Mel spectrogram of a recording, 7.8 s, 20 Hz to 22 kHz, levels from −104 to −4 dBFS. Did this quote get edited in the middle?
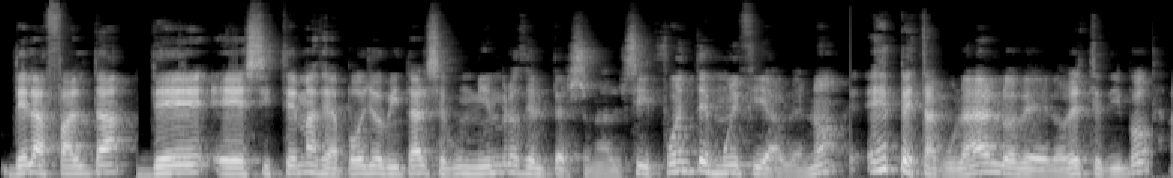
yes; 1 cut; at 5.7 s

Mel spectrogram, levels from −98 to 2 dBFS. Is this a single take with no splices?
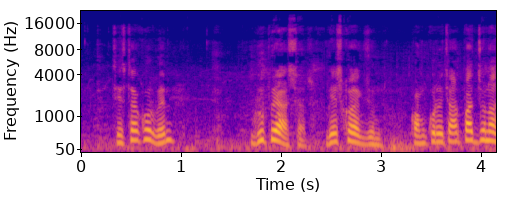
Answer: no; 1 cut; at 2.3 s

